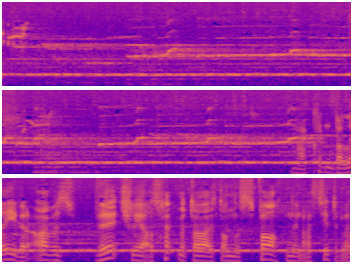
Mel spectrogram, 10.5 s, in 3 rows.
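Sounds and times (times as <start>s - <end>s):
speech: 0.0s - 0.2s, 6.8s - 10.4s
bird call: 0.0s - 7.7s.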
